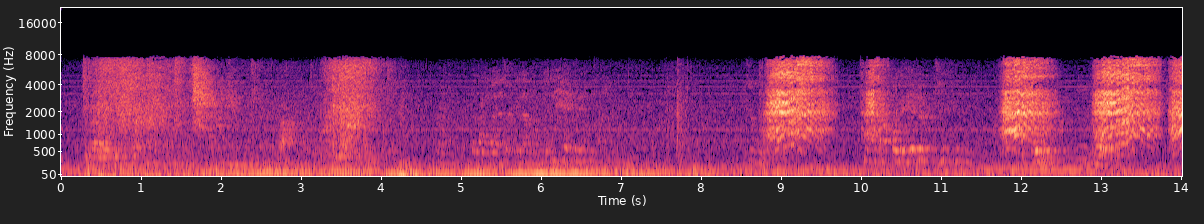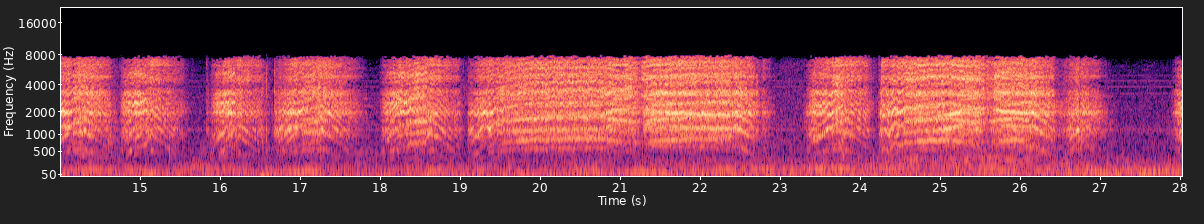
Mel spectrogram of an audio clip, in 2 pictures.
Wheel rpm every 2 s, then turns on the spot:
0, 0, 0, 30, 20, 60, 60, 60, 90, 190, 80, 130, 60, 70.
26-28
